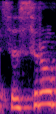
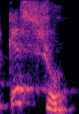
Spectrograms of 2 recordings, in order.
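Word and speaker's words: Cicero: More over chips की अपने personal opinion क्या थी कि स्टूडेंट्स को जब उन्होंने सारी जिंदगी सिसरो पढ़ना है, नॉट केस्ट्रो, ओके, सो उनको हम क्यों कहें कि वो केस्ट्रो पढ़ें दिस वर्ड सिस्ट्रो को, ठीक है ना।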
